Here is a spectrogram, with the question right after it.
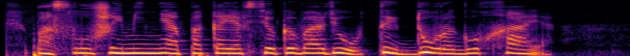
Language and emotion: Russian, angry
